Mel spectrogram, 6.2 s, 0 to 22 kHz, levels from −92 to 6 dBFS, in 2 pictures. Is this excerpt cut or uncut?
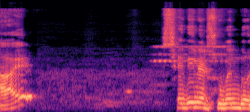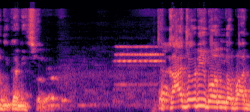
cut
